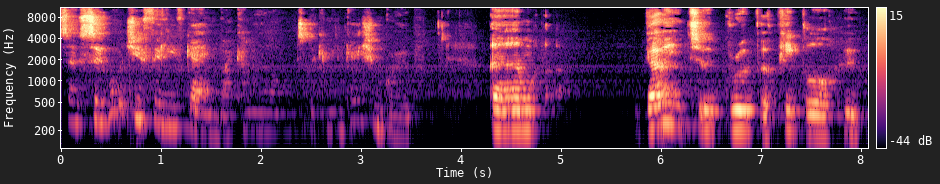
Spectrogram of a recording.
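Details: Adult woman speaking; typical speech.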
